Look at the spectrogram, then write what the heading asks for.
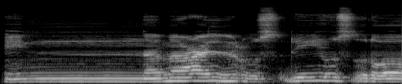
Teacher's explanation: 2 زبر کی تنوین کو وقف کی حالت میں الف مدہ سے تبدیل کر کے پڑھیں گے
